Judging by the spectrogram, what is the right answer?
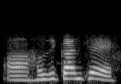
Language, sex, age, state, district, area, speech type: Manipuri, female, 18-30, Manipur, Senapati, rural, conversation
